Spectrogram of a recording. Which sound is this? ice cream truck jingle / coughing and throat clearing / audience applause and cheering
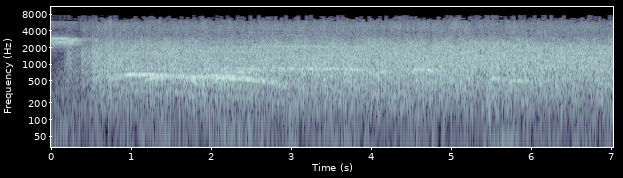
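audience applause and cheering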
